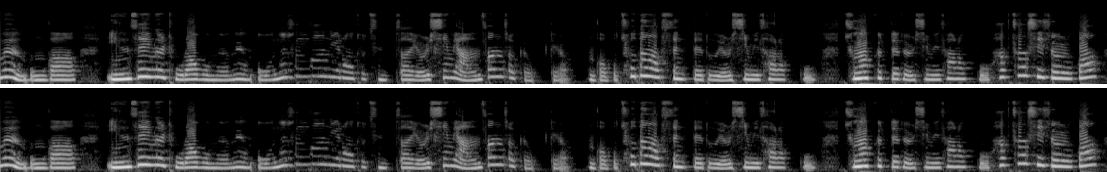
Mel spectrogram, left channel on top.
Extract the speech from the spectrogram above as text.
뭔가 인생을 돌아보면은 어느 순간이라도 진짜 열심히 안 산 적이 없대요. 그러니까 뭐 초등학생 때도 열심히 살았고 중학교 때도 열심히 살았고 학창시절과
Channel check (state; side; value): identical; both; correlation 1.00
